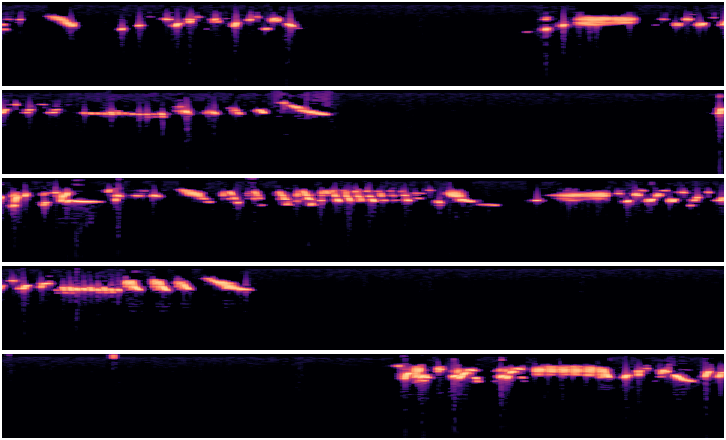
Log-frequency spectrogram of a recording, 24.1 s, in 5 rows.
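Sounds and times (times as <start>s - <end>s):
European goldfinch twittering song: 0.0s - 2.0s, 3.6s - 7.0s, 9.6s - 16.1s, 21.9s - 24.0s.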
